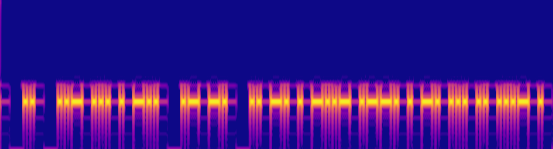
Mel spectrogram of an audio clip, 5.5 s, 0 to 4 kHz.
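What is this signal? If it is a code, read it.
Morse code, heard as a keyed tone, about 36 wpm, 750 Hz. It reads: I USED AN INEXPENSIVE
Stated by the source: Amateur radio Morse code practice archive transmission at 35 wpm.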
